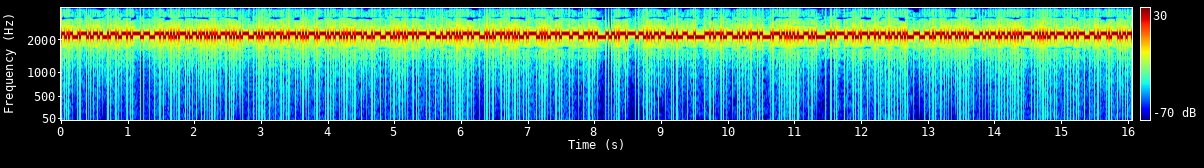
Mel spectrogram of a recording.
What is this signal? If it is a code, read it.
RTTY, about 45.45 baud. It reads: BEACH TO READY FOR HER SECOND TOUR OF DUTY TO VIETNAM. HOWEVER, THE NIXON ADMINISTRATION
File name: fsk170 / USS-New-Jersey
